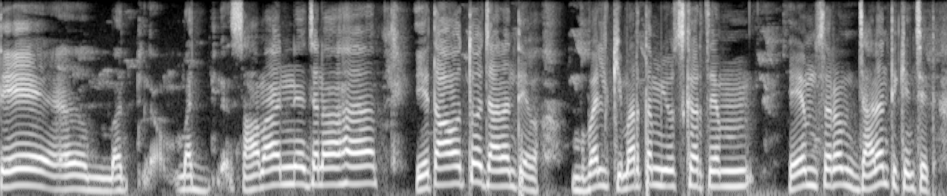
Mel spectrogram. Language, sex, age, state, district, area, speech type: Sanskrit, male, 18-30, Karnataka, Hassan, rural, spontaneous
